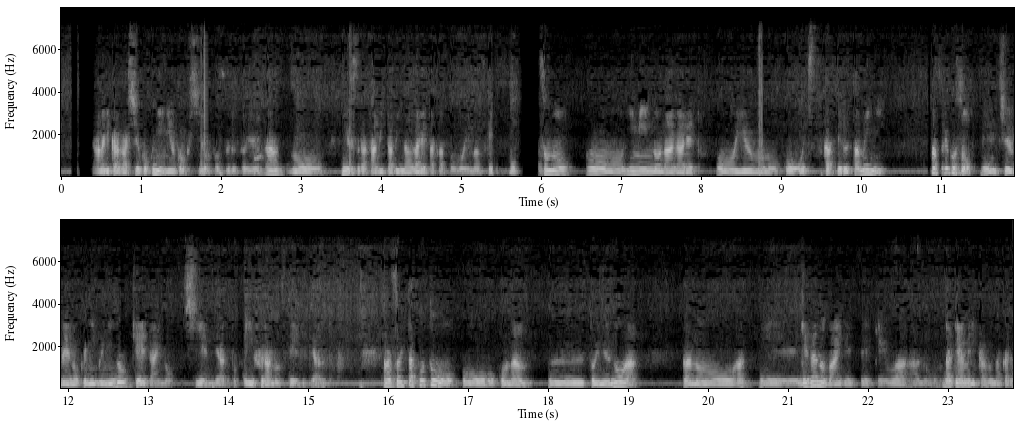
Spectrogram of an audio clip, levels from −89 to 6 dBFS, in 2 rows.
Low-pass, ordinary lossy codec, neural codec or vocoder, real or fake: 7.2 kHz; none; none; real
